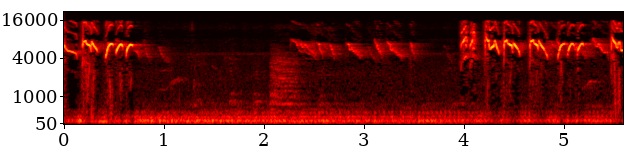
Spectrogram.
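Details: High-emotion white-eye song meant to set other white-eyes singing: a quick run of shrill high slurred notes, softer distant twitters in the middle, then a loud rapid series of thin descending chirps over low background rumble.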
